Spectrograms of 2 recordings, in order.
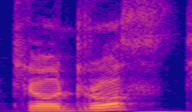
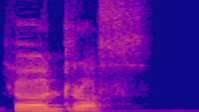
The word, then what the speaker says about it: Tewodros: Teodros, T-E-W-O-D-R-O-S, Teodros. Gebremeskel, G-E-B-R-E-M-E-S-K-L.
